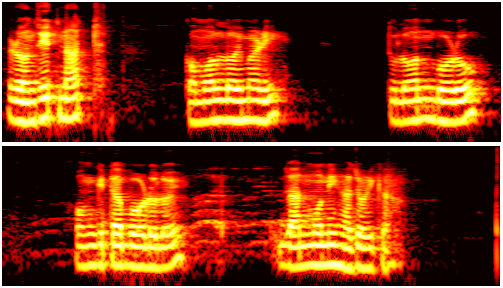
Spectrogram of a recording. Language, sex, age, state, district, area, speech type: Assamese, male, 18-30, Assam, Sonitpur, rural, spontaneous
